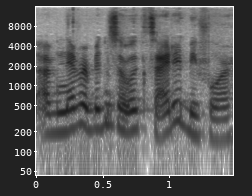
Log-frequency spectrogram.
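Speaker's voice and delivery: heavily sarcastic voice with fake, mock excitement. Struggling to peel stickers with tweezers, then commenting: sarcastic. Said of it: "I'm being sarcastic".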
